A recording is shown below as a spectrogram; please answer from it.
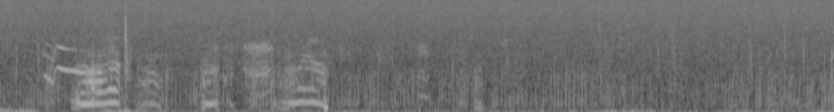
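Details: Eight-day-old kittens with their nursing mother cat, all healthy. Several arching mews sound in the first five seconds, one roughly every second, then fade to quiet while a low, steady purring rumble continues.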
